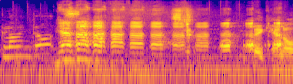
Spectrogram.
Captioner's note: laughs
